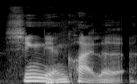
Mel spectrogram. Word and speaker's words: 新年快乐: 新年快乐.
